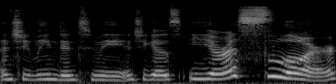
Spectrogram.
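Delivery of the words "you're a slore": loud put-on drunk voice, "slore" drawn out. Retelling what a very drunk person said at a party: imitating drunk Brooke. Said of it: "Brooke was super drunk at a party".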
